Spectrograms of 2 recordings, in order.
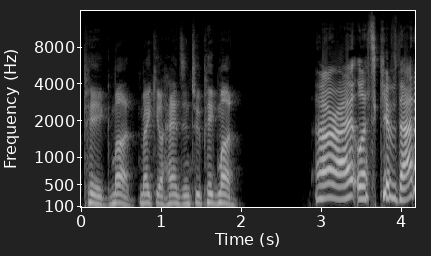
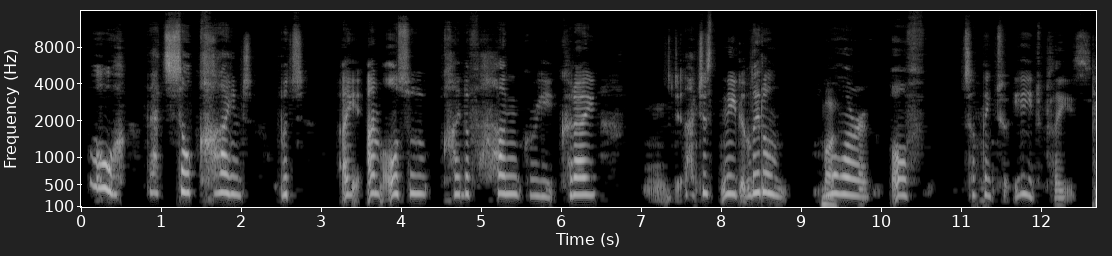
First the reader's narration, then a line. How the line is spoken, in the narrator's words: In a faint voice it says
